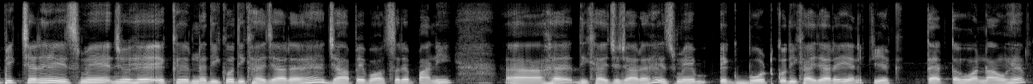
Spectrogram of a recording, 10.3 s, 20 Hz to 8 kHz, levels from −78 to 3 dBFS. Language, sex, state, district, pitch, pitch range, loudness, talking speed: Hindi, male, Jharkhand, Jamtara, 145 Hz, 140-155 Hz, -13 LUFS, 225 wpm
